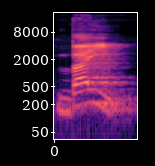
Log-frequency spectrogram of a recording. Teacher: یہاں پر یا لین ہے تو اسے جلدی اور نرمی کے ساتھ پڑھیں گے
